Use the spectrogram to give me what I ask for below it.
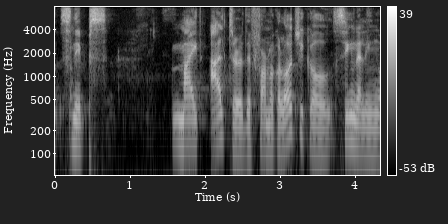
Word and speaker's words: SNPs: paper about how single nucleotide polymorphisms pronounced snips might alter the pharmacological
